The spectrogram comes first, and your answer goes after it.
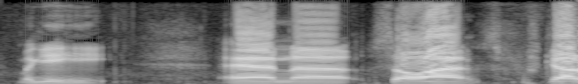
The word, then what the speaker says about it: McGehee: ask somebody over there if they the locals pronounce it said McGee or McGehee because I've always said McGee and so she did and whomever she asked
